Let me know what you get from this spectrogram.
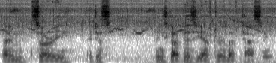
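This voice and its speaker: Guy doing a polite reserved painter in a game, measured, medium pitch, noisy outdoorsy background. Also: level tone, lightly acted. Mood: thoughtful. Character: courteous, reserved male traveling master artist. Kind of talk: reading game dialogue aloud.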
